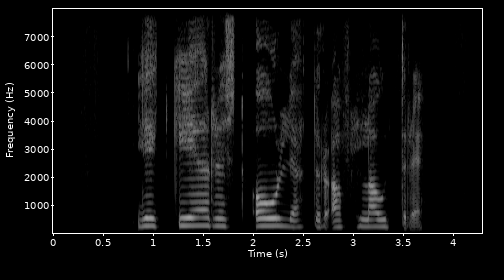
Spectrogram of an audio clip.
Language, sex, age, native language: Icelandic, female, 8, Icelandic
